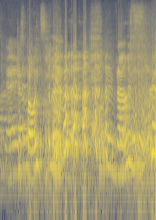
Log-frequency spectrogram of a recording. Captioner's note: laughs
